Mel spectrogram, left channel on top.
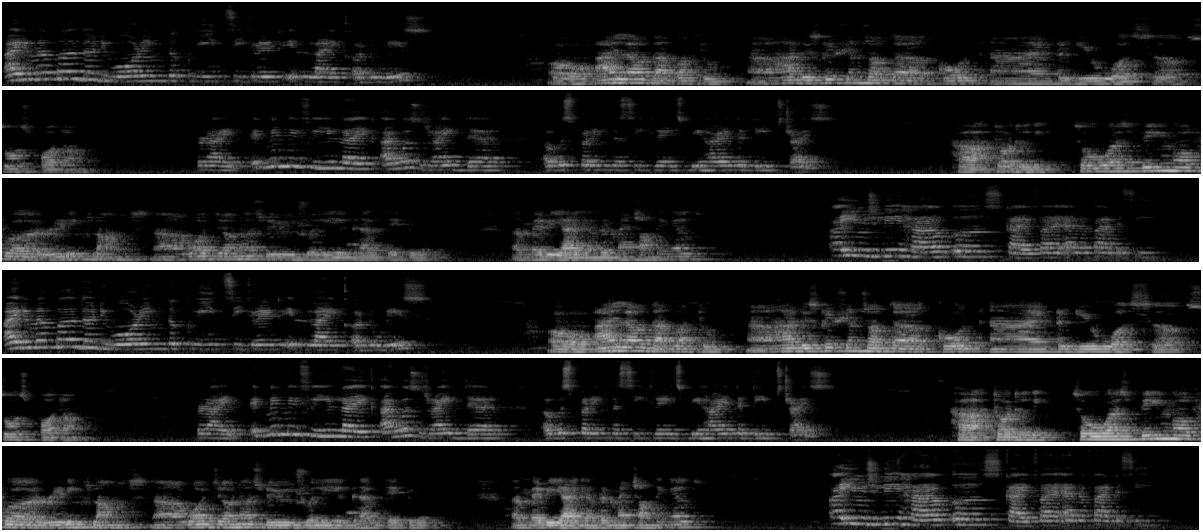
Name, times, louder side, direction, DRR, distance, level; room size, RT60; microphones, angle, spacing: voice 1, 0.0-4.3 13.9-17.0 17.4-20.3 27.4-27.5 32.2-35.5, right 2 dB, 45° right, 0.9 m, -35 dB
voice 2, 5.5-12.8 21.5-28.4 28.8-31.0, right 4 dB, 85° right, 0.4 m, -29 dB
4.3 x 2.1 x 3.5 m
head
